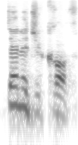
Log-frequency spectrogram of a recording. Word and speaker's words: Denijakov: I can't pronounce his surname. Denijakov, is that right? Yes, that's it, yes.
